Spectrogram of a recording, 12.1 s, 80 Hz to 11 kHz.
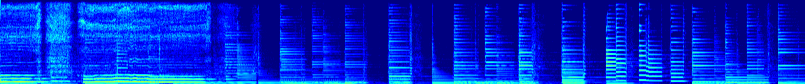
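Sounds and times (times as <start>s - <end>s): man singing wordless ooh: 0.0s - 3.5s
acoustic guitar: 0.0s - 12.0s.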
